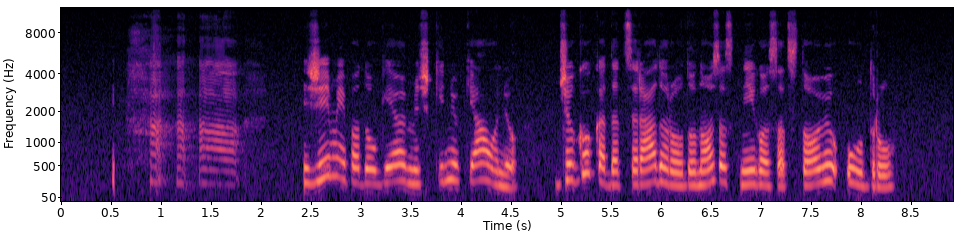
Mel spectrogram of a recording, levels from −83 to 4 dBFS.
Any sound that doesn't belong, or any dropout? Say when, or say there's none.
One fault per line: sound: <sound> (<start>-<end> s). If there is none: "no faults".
sound: laugh (0.6-2.1 s)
